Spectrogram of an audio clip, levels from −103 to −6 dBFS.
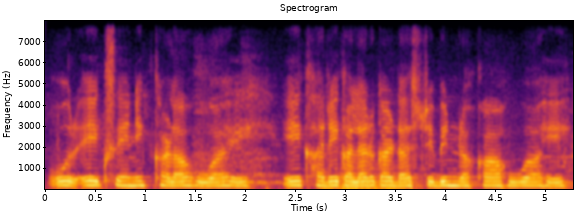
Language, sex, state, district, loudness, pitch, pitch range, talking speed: Hindi, female, Madhya Pradesh, Bhopal, -14 LUFS, 190 Hz, 185-200 Hz, 160 wpm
